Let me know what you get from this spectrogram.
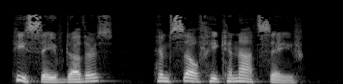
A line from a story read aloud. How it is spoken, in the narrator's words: priests and rulers, in satanic exultation, they exclaimed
